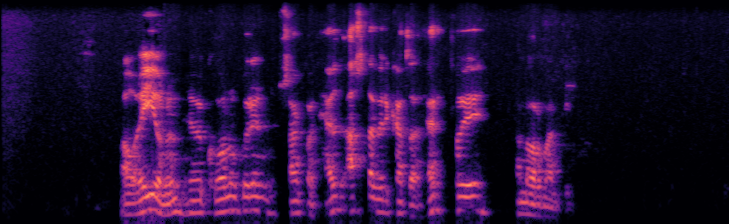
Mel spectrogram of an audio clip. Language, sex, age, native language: Icelandic, male, 70-79, Icelandic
